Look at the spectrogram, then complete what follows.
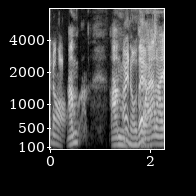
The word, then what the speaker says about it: Mackinac: The Maple Mackinac Fudge KBS from Founders. Did you call it Mackinac? Mackinac. Is that how you pronounce it? That's how you pronounce it. Mackinac.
